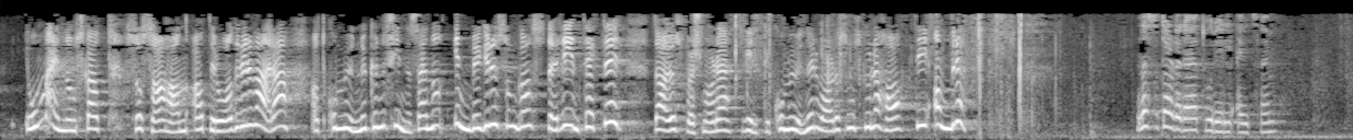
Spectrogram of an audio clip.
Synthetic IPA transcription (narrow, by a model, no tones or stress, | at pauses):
ɔmæɪnd̪ɔmskɑt̪ːsɔsɑːɦɑnɑt̪ɾoːd̪əʋɪlːəʋæːɾəʔɑt̪kʰʊmʉːnənəɾkʉnːəfɪnːəsæɪnuːnɪnːbʏɡəɾəsɔmɡɑːst̪œɾəɪnt̪ʰɛk̚t̪əɾd̪ɛæɾjʊspœʂmoːɽəʋɪlkəkʰʊmʉːnəɾʋɑɖɛsɔmskʉlːəɦɑːd̪̥ɪʔɑnd̪ɾə | nɛst̪ət̪ʰɑːd̪eɾət̪ʰuɾɪleɪd̪shæɪm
